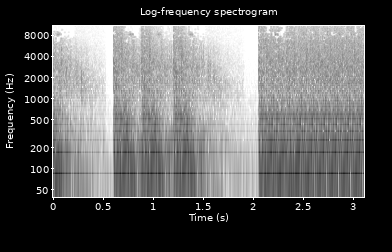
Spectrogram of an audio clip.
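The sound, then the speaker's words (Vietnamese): Dense, continuous gunfire from boats on the water, a loud roaring barrage of overlapping shots broken by two brief gaps. “Thoáng chốc tiếng súng vang lên liên tiếp.”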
